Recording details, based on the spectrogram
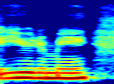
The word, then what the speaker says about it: Udemy: He's even on Udemy. I think that's how you pronounce it. Udemy.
